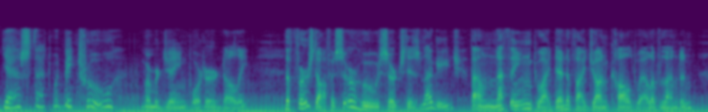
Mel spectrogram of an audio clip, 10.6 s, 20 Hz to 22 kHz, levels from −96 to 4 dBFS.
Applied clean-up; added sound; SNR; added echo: none; Purr; 5 dB; none.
